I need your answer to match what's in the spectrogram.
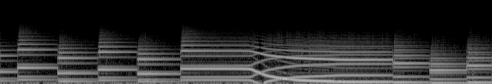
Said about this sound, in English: Modulator produces very rich, complicated sounds by combining two simple raw signals in a special distortion circuit.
